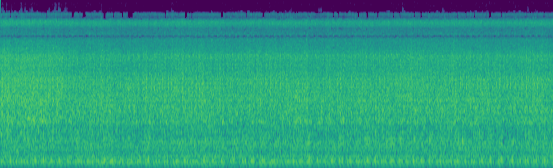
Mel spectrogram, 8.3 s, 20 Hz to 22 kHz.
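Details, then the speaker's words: 1986 Johnson 90 hp SPL outboard after link-and-sync, ignition timing set and modified carb returned to original, before front airbox fitted: starts and smooths out to a steady, even low-burble idle with no misses or knocks, idle set just right. "you can hear it start smooth out some and we're we got the idle just set just right"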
